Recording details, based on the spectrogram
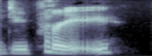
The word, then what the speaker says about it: DuPrez: And it's DuPrez, but with a silent Z. – Yes. Yes. Just like the terrible movie that's out there, You, Me, and DuPrez. Do not recommend. But yes, that is how you say our last name. The Z is silent. It's French.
